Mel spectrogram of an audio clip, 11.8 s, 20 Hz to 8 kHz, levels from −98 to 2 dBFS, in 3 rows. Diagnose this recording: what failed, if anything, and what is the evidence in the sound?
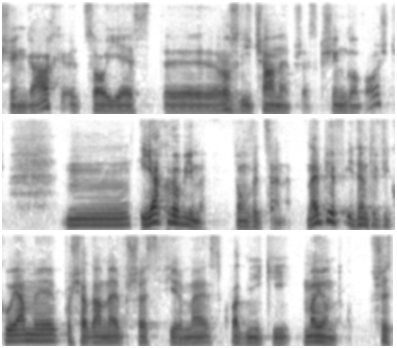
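The network stage failed, with repeated packet loss (robotic sound) from 5.94 to 6.25 s, right after "mm i jak robimy". Four separate holes fall inside that third of a second, about 80 ms of audio missing in total, the longest only 25 ms. The receiver's concealment regenerated roughly a quarter of the span. A single drop would leave one smear. Here the holes come in quick succession, so the voice turns choppy rather than briefly blurred.

A short concealed packet loss follows at 6.63 to 6.67 s, just after "i jak robimy tą". This is again a network fault: about 20 ms of audio arrived too late or not at all, and the decoder bridged it by extending the preceding sound before fading back into the real signal. Unlike a hard dropout or a digital click, there is no silence and no sharp edge, only a brief smear, since the missing piece was synthesised over. 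The call codec's band stops at 8 kHz, which fits G.722 at 64 kbps.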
